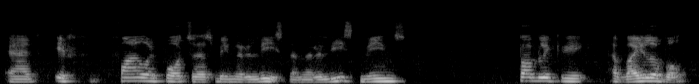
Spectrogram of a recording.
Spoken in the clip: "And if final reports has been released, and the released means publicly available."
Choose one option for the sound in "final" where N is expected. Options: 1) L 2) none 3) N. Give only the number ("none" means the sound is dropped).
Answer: 2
